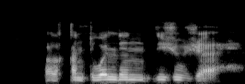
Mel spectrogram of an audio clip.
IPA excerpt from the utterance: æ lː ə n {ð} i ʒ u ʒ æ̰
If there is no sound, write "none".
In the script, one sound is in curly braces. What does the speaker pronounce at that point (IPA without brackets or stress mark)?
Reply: ð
